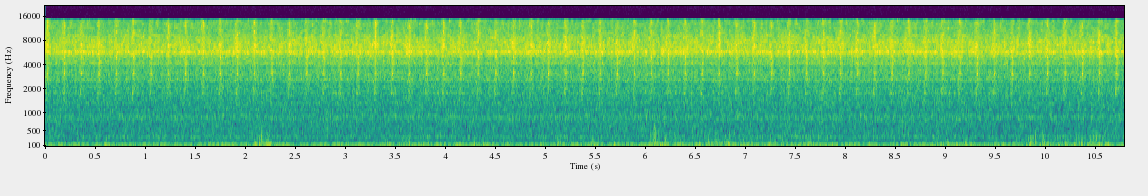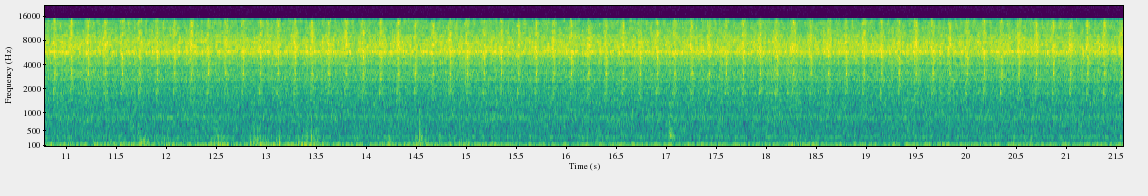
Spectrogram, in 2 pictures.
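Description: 1976 Chevy Blazer's engine idling steadily, heard close up over the open engine bay.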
